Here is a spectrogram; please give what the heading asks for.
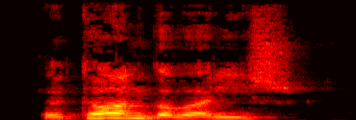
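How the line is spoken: Booming drone. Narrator (Russian): Прогудел он

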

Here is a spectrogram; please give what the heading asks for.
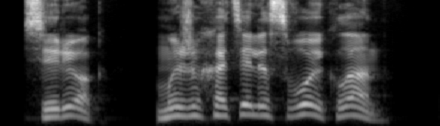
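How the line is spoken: Forced, strained. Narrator (Russian): Выдавил я из себя

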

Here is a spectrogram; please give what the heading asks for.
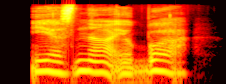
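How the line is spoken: Impatient moan. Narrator (Russian): простонала я в нетерпении

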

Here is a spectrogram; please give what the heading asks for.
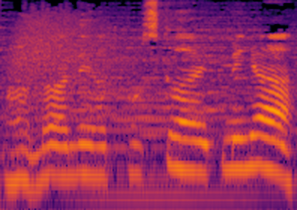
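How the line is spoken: Hoarse, barely audible drawl. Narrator (Russian): Севшим, почти неслышным голосом протянул он

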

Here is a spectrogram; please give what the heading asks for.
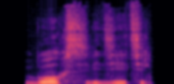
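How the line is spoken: Solemn. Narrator (Russian): торжественно ответила девушка

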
